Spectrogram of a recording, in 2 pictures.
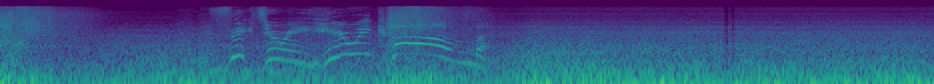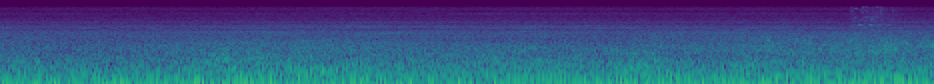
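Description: Wind rushes past a game character falling through the air.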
